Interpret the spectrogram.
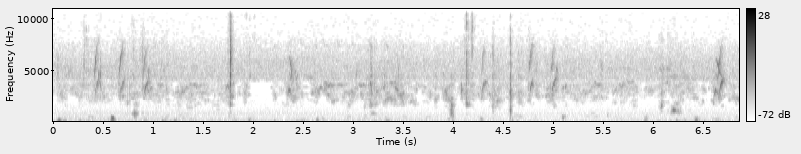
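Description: Near silence in open grassland: faint, scattered bird chirps over a steady high background hiss, with a few sharp clicks, one just under two seconds in and two around four seconds in.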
